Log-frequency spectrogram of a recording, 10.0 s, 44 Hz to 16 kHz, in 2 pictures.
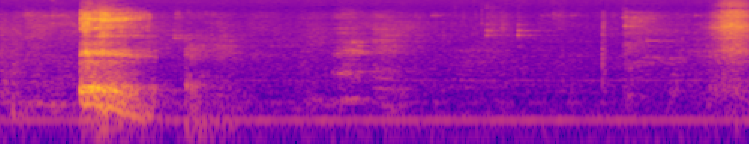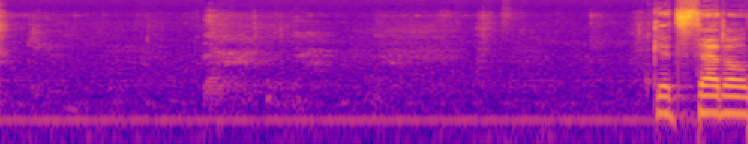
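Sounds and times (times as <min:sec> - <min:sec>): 
loud gravelly throat clearing: 0:00.5 - 0:01.6, 0:04.2 - 0:04.6, 0:06.3 - 0:07.7
nose blowing: 0:00.6 - 0:01.1, 0:04.7 - 0:05.1
speech: 0:09.4 - 0:09.9.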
